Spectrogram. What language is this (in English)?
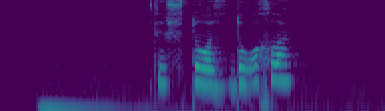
Russian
